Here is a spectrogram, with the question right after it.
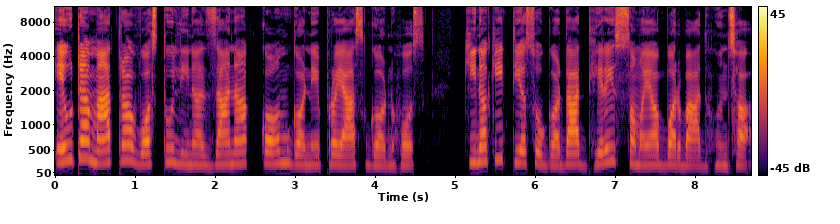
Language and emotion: Nepali, neutral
